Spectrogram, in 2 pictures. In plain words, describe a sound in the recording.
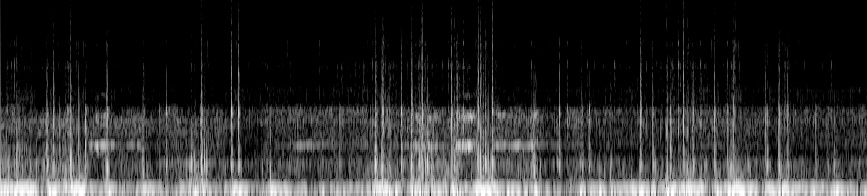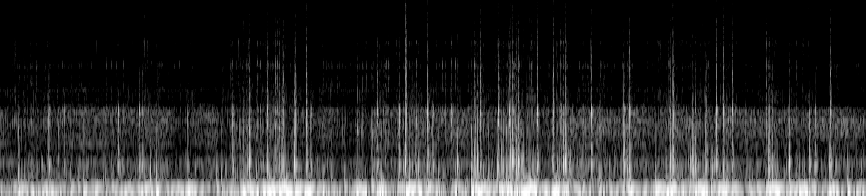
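Wind buffets a microphone with a steady low roar.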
